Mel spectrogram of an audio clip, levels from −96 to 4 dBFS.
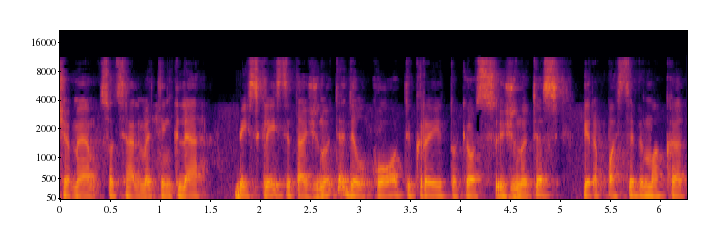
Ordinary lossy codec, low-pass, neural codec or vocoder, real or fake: MP3, 64 kbps; 10.8 kHz; none; real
